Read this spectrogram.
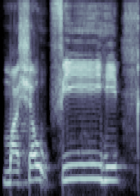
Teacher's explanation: زبر کی آواز سے واو کی طرف جانا ہے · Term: حروف لین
